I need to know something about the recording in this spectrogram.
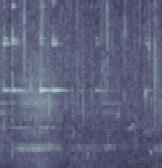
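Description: Faint outdoor ambience between speech: a quiet, even wash of background noise with a few faint, short high-pitched notes.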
